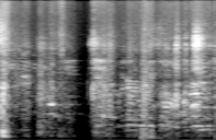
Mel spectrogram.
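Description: Quiet room with a faint, pitched, voice-like sound in the second half.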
